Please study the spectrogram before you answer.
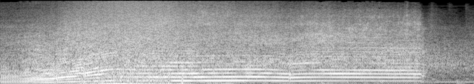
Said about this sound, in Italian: Ecco, voi non potete vedere, ma questo T-Max è schizzato via impennando, ovviamente, perché non riusciva a tenerlo giù.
